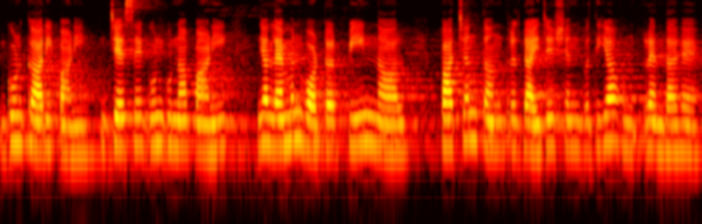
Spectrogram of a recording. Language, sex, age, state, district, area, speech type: Punjabi, female, 30-45, Punjab, Hoshiarpur, urban, spontaneous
